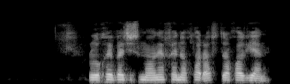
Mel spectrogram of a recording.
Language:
Uzbek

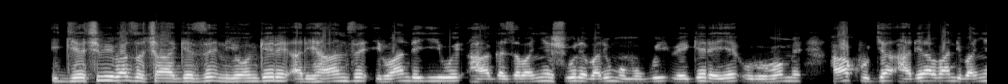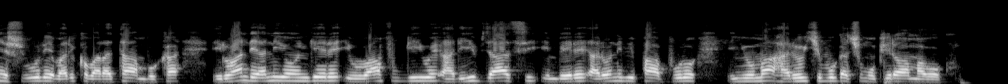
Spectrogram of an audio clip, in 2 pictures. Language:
Rundi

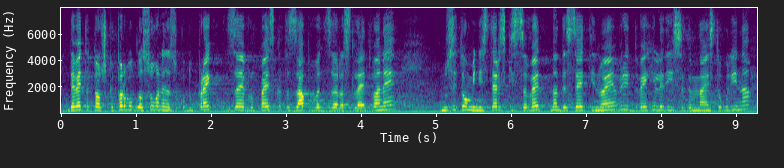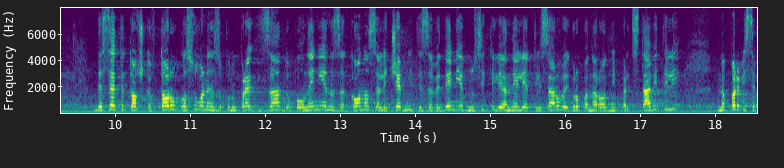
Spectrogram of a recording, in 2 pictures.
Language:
Bulgarian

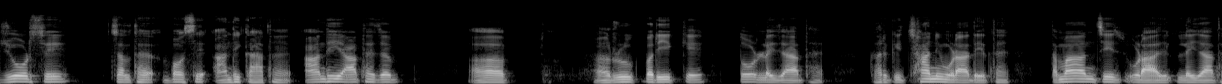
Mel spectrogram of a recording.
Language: Rana Tharu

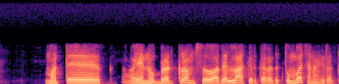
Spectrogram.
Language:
Kannada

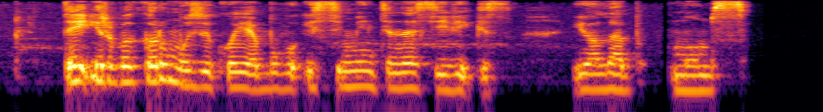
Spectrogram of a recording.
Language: Lithuanian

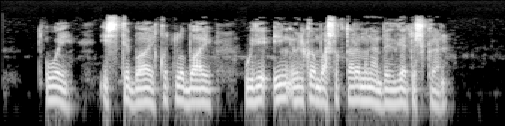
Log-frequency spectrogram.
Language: Bashkir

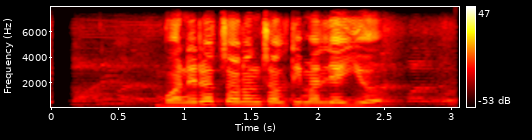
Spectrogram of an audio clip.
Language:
Nepali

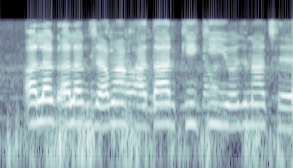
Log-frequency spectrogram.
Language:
Magahi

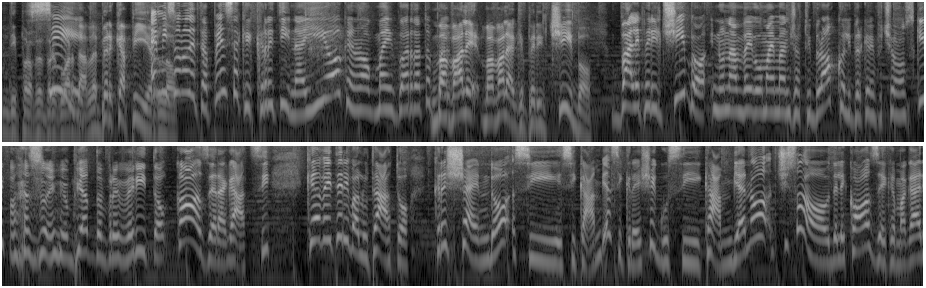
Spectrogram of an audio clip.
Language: Italian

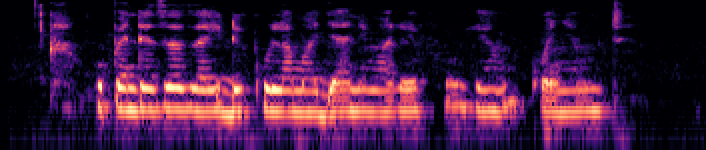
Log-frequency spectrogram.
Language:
Swahili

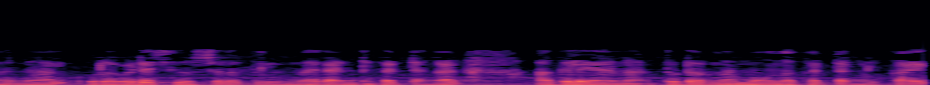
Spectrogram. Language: Malayalam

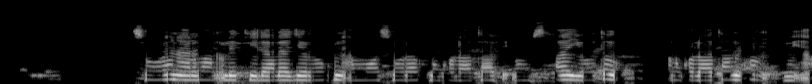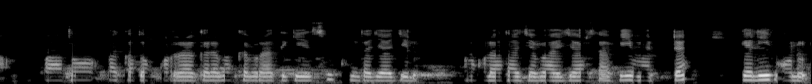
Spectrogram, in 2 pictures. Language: Oromo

